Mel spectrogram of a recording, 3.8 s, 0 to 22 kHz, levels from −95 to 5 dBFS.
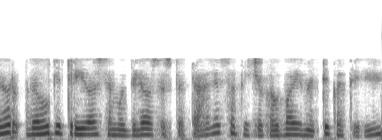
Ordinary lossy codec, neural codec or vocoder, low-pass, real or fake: AAC, 16 kbps; codec, 16 kHz, 2 kbps, FreqCodec, larger model; 7.2 kHz; fake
